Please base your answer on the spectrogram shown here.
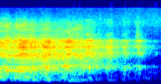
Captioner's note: laughter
